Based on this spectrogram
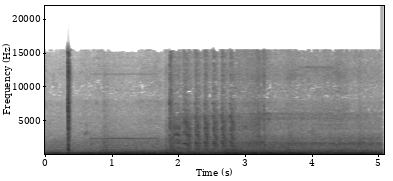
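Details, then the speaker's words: Toyota Fortuner after fuel system repair: cranks a little long before catching, then settles into an uneven idle; slow restart, a small amount of air still in the fuel system, expected to clear with running. "medyo may hangin pa rin konti pero natatagalang andar andar mawawala na"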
